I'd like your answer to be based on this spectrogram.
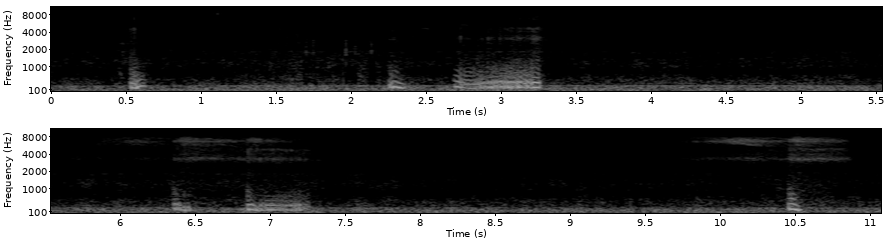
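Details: A pet cat snoring during sleep, unusually loud that day: low rumbling snores with short snorting bursts over a steady background hum; ordinary snoring in a sleeping cat.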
